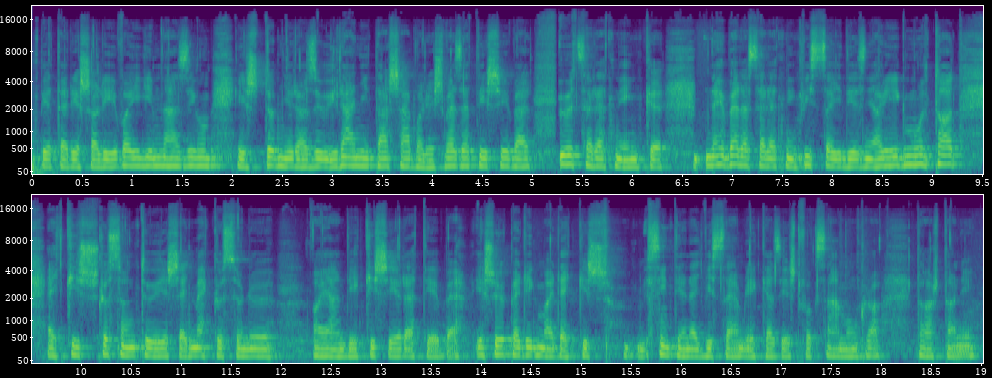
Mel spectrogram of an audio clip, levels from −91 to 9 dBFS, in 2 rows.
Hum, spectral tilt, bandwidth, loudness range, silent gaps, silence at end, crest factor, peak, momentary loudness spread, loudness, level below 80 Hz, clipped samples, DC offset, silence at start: none; -4.5 dB/octave; 19 kHz; 2 LU; none; 0 s; 16 dB; 0 dBFS; 5 LU; -17 LUFS; -52 dBFS; under 0.1%; under 0.1%; 0 s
